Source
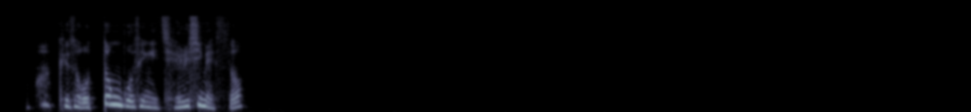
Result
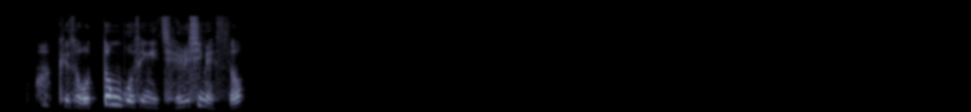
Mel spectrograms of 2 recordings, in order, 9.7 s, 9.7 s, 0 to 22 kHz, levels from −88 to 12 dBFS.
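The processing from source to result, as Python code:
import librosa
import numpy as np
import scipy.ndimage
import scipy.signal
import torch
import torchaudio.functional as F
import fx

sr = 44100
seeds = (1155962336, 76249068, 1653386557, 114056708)

y = scipy.signal.sosfilt(scipy.signal.cheby2(4, 40, 230.0, 'highpass', fs=sr, output='sos'), x)
y = y * 10.0 ** (6.0 / 20.0)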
